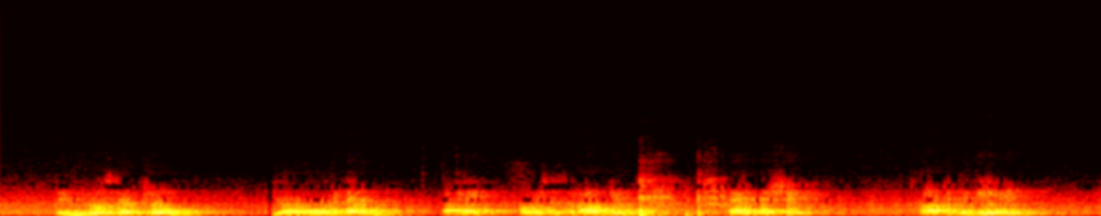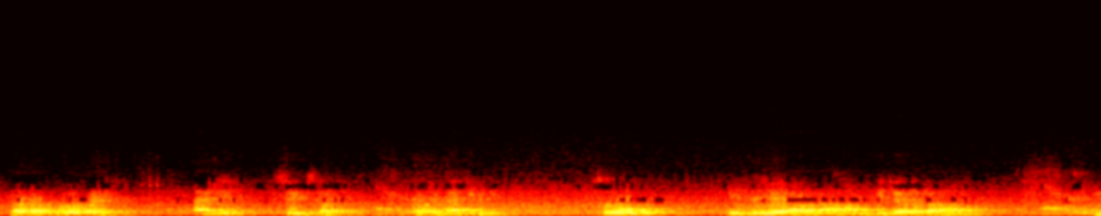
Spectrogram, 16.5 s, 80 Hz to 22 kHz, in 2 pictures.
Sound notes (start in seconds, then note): 7.8 storm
